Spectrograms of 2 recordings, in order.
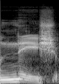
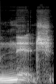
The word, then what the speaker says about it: niche: Well, the first thing you had to do is pick your niche, or pick your niche, as some people pronounce it.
